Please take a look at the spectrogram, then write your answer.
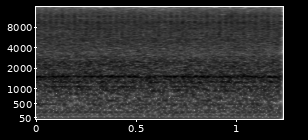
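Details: Chevrolet Corsa Classic 1.6 (not 16-valve) that arrived on a tow truck not starting, now running: steady even idle, smooth low hum, no knocks or misses; engine healthy and settled.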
